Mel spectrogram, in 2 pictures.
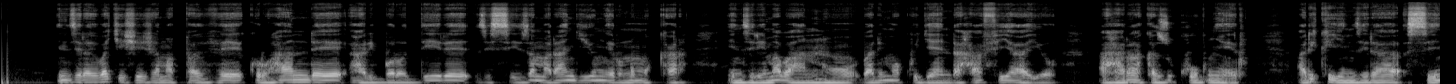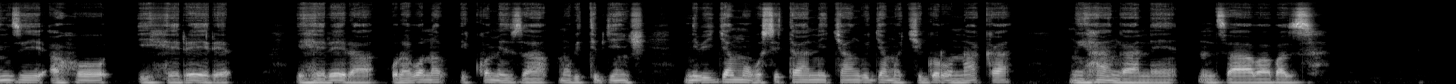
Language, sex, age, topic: Kinyarwanda, male, 25-35, education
